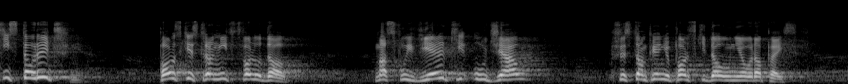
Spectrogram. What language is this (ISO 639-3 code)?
pol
